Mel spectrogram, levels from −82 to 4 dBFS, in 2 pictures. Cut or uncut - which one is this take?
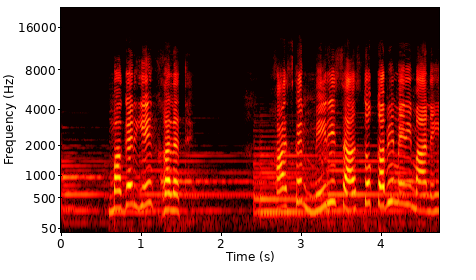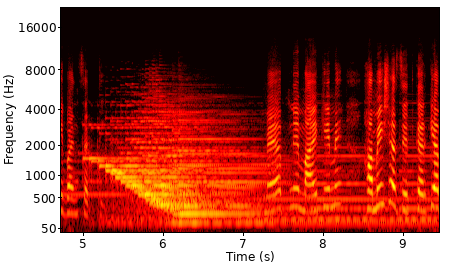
cut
